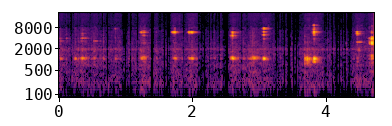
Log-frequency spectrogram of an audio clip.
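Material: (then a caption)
Metal. An ornate, silver-coloured cast-metal dragon dagger lies sheathed on cloth while long painted nails tap and scratch along its sculpted surface. About nine quiet, irregularly spaced clicks are heard, bright and metallic with brief pings near 1 kHz and 3 kHz and high glints above. Each dies away almost at once, with faint scratching between taps.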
